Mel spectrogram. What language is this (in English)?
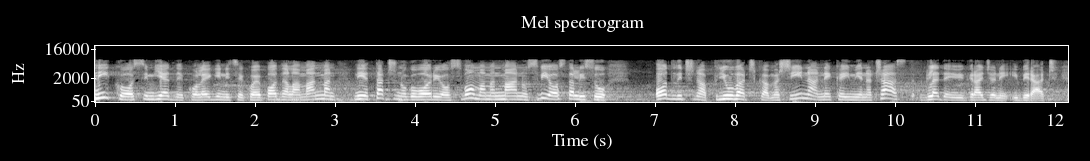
Serbian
